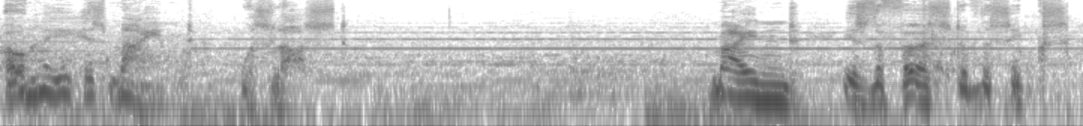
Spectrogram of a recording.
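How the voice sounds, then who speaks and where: A cryptic old sage guide from a video game. He speaks slowly and solemnly in archaic, measured phrases, with sweeping pitch movement. Loud score music plays behind him. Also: big pitch swings, gravelly, exaggerated voice. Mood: cryptic, grave. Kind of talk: dramatic video game dialogue.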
